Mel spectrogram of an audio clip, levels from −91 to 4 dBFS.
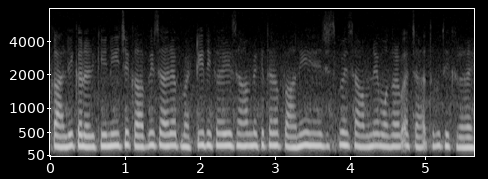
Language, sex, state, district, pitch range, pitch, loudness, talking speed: Hindi, female, Chhattisgarh, Bastar, 225-245 Hz, 235 Hz, -22 LUFS, 235 wpm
